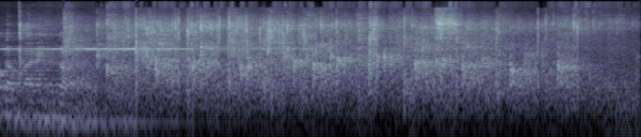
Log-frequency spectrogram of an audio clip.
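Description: Students at a new-student campus orientation at Universitas Karimun clap for the university rector, a dense, steady burst of crowd applause lasting several seconds with voices murmuring underneath.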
